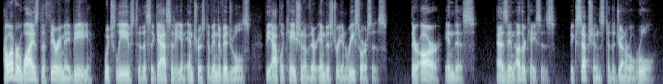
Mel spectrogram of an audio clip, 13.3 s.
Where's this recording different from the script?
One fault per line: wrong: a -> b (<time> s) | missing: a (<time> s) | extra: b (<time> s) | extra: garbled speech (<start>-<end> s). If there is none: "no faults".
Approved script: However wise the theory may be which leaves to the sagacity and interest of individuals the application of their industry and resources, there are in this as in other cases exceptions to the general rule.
no faults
